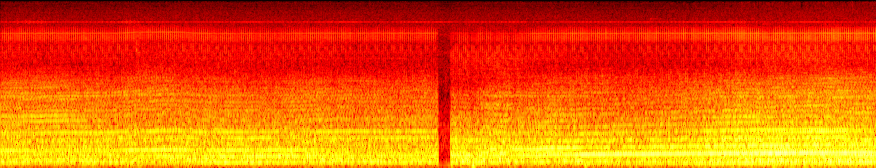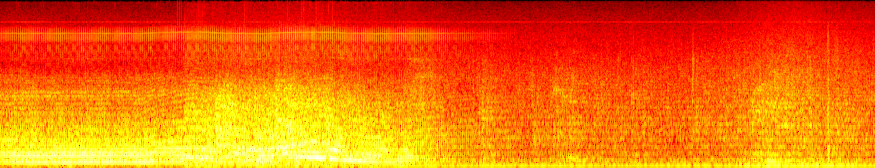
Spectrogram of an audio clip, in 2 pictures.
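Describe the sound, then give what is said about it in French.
A man's car engine hums steadily, swells as the car pulls up in front of a house on the boulevard des Belges in Lyon in the early morning before full daylight, then winds down and settles to a low idle as it comes to a stop. “L'homme va arrêter sa voiture devant une maison qui se trouve au boulevard des Belges.”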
